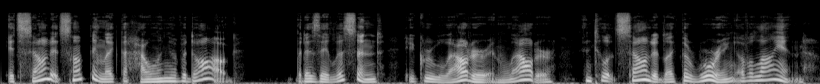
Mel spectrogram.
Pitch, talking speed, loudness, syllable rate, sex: 150 Hz, 200 wpm, -18 LUFS, 5.4 syllables/s, male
